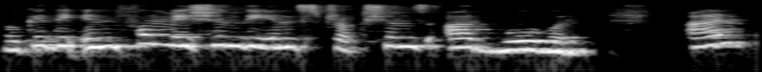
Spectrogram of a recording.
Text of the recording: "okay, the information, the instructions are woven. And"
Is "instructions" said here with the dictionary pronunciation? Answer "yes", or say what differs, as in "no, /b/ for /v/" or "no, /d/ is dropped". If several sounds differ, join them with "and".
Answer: yes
